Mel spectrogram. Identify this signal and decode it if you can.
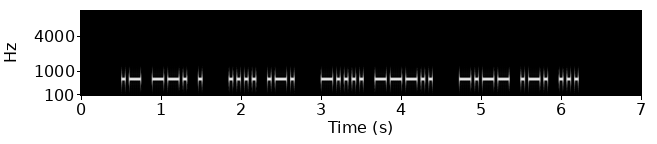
Morse code, heard as a keyed tone, about 25 wpm, 700 Hz. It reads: AGE HR 68 YRS
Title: Practice QSO - Exchange 3 - More Info - 25wpm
